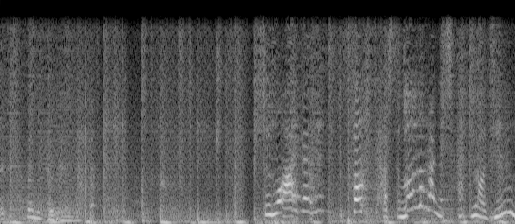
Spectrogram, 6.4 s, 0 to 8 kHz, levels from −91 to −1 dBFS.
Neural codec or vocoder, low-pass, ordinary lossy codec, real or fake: codec, 16 kHz, 0.5 kbps, FunCodec, trained on Chinese and English, 25 frames a second; 7.2 kHz; none; fake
